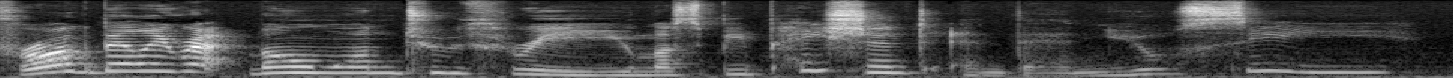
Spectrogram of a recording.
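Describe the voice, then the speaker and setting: A woman's put-on character voice, high-pitched and fairly slow, over light background noise. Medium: read story. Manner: grand, old-fashioned politeness.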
